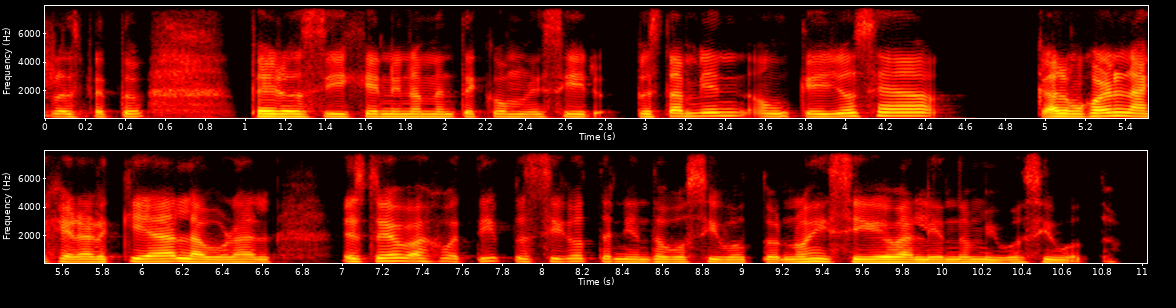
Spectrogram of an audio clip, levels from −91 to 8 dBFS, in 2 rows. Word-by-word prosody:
respeto, 185 Hz, 0 st, -3 dB, 0.5 s
pero 190 Hz, -1 st, +6 dB
sí, 180 Hz, 0 st, -1 dB
genuinamente 180 Hz, -1 st, -1 dB
como 180 Hz, -2 st, -4 dB
decir: 175 Hz, 0 st, -4 dB
"Pues 185 Hz, -1 st, -1 dB
también, 225 Hz, +4 st, 0 dB
aunque 195 Hz, -2 st, -2 dB
yo 210 Hz, +2 st, +3 dB
sea, 235 Hz, 0 st, +2 dB, 0.4 s
a -, -, +6 dB
lo 200 Hz, -, +6 dB
mejor 215 Hz, +3 st, +5 dB
en 240 Hz, 0 st, +5 dB
la 205 Hz, -2 st, +5 dB
jerarquía 185 Hz, +2 st, +2 dB
laboral, 170 Hz, -3 st, +1 dB, 0.3 s
estoy 205 Hz, +3 st, 0 dB
abajo 210 Hz, -2 st, 0 dB
de -, -, -6 dB
ti, 210 Hz, +3 st, -8 dB
pues 190 Hz, -5 st, -8 dB
sigo 200 Hz, +1 st, -5 dB
teniendo 175 Hz, -2 st, -4 dB
voz 165 Hz, -1 st, -5 dB
y 170 Hz, -, 0 dB
voto, 165 Hz, 0 st, -4 dB
¿no?, 170 Hz, +1 st, -1 dB
y 195 Hz, -1 st, +1 dB
sigue 170 Hz, 0 st, +2 dB
valiendo 165 Hz, 0 st, +1 dB
mi 160 Hz, -2 st, -2 dB
voz 155 Hz, -1 st, -7 dB
y -, -, 0 dB
voto". 160 Hz, +2 st, -9 dB
185 Hz, 195 wpm, -26 LUFS, 170-200 Hz, 0.5 s, pero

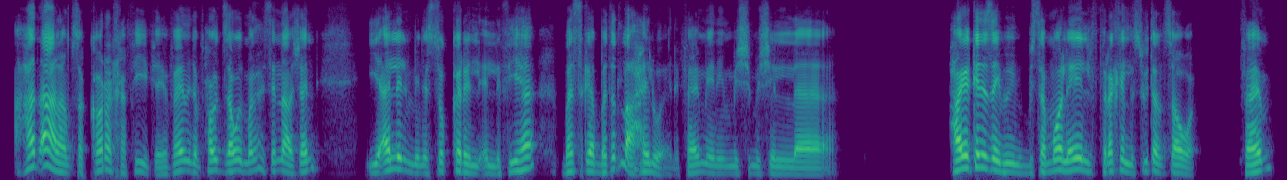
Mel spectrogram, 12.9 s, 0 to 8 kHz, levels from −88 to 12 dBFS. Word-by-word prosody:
حادقة -, -, +4 dB
على -, -, +4 dB
مسكرة -, -, -3 dB
خفيف، 145 Hz, -5 st, -9 dB
يعني 110 Hz, +1 st, -8 dB
فاهم، 155 Hz, +4 st, 0 dB
أنت 160 Hz, -, -6 dB
بتحاول 165 Hz, +4 st, -2 dB
تزود 165 Hz, +1 st, 0 dB
ملح 155 Hz, +5 st, -5 dB
سِنَّة 160 Hz, -1 st, -3 dB
عشان 155 Hz, +6 st, -1 dB, 0.5 s
يقلل 175 Hz, +1 st, +2 dB
من 130 Hz, -2 st, -9 dB
السكر 150 Hz, +4 st, -1 dB
ال 125 Hz, -3 st, -6 dB
اللي 120 Hz, -1 st, -8 dB
فيها، 165 Hz, -, 0 dB, 0.3 s
بس 145 Hz, +3 st, -2 dB
كانت 150 Hz, -3 st, 0 dB
بتطلع 165 Hz, +8 st, +1 dB
حلوة. 145 Hz, -3 st, -2 dB
يعني -, -, -21 dB
فاهم، 130 Hz, +2 st, -5 dB
يعني 125 Hz, -2 st, -6 dB
مش 120 Hz, 0 st, -8 dB
مش 120 Hz, 0 st, -8 dB
ال 105 Hz, -2 st, -2 dB, 1.1 s
حاجة 170 Hz, +5 st, +10 dB
كده 215 Hz, 0 st, +6 dB
زي 180 Hz, -4 st, +4 dB
بي 145 Hz, -2 st, -2 dB
بيسموها 135 Hz, +7 st, +1 dB
الإيه، 175 Hz, +3 st, +5 dB
الفراخ 155 Hz, -1 st, -2 dB
الsweet 145 Hz, +3 st, -2 dB
and -, -, -14 dB
sour 130 Hz, -2 st, 0 dB, 0.5 s
فاهم؟ 155 Hz, +10 st, +3 dB
145 Hz, 180 wpm, -24 LUFS, 125-165 Hz, 1.1 s, حاجة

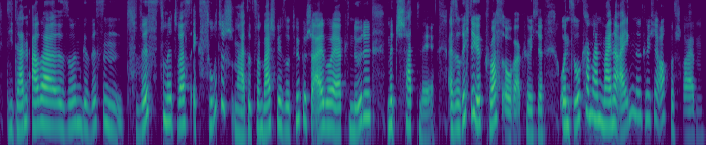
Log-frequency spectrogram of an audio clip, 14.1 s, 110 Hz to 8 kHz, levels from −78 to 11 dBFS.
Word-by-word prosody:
die 185 Hz, 0 st, -10 dB
dann 185 Hz, +4 st, 0 dB
aber 195 Hz, -2 st, +5 dB
so 185 Hz, +2 st, -8 dB
'n 205 Hz, 0 st, -6 dB
gewissen 185 Hz, -, -8 dB
Twist 190 Hz, -, -3 dB
mit 220 Hz, -1 st, -1 dB
was 205 Hz, +2 st, +2 dB
Exotischem 200 Hz, -, -6 dB
hatte, 170 Hz, +4 st, 0 dB
zum 185 Hz, -1 st, -6 dB
Beispiel 190 Hz, +2 st, +2 dB
so 175 Hz, 0 st, -4 dB
typische 230 Hz, +4 st, -2 dB
Allgäuer 185 Hz, -2 st, +5 dB
Knödel 190 Hz, +9 st, -2 dB, 0.3 s
mit 200 Hz, +1 st, -1 dB
Chutney, 195 Hz, -11 st, -2 dB, 0.3 s
also 180 Hz, +1 st, 0 dB
richtige 240 Hz, +1 st, +4 dB
Crossover-Küche, 155 Hz, -6 st, 0 dB, 0.3 s
und 200 Hz, 0 st, +1 dB
so 205 Hz, -, +2 dB
kann 275 Hz, +2 st, 0 dB
man 240 Hz, -3 st, +2 dB
meine 200 Hz, +1 st, +5 dB
eigene 260 Hz, -, -1 dB
Küche 245 Hz, -1 st, -7 dB
auch 255 Hz, -, -1 dB
beschreiben. 150 Hz, -3 st, -7 dB
195 Hz, 130 wpm, -24 LUFS, 175-220 Hz, 0.3 s, aber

